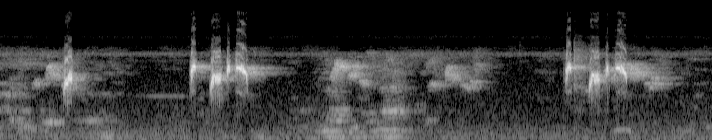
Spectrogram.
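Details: Male red-whiskered bulbul singing to call its flock: short bubbly, whistled phrases of quick slurred notes, four bursts spaced one to four seconds apart, with quiet gaps between.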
